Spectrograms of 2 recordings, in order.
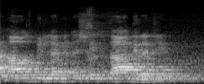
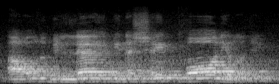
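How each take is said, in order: First: الشیطان with a light, thin t like تا. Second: الشیطان with a thick, full-mouthed ط; slow recitation, heavy emphatic t in الشیطان. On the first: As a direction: say the ط of الشیطان as a plain t. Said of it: "میں نے تا کا استعمال کیا". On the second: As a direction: make the ط of الشیطان heavy, darkening its vowel. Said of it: "جب آپ اس کو موٹا پڑھیں گے". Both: Shown as a demonstration.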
